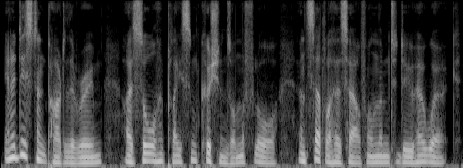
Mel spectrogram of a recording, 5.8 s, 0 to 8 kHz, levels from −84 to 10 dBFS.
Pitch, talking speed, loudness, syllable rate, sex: 115 Hz, 260 wpm, -18 LUFS, 5.8 syllables/s, male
